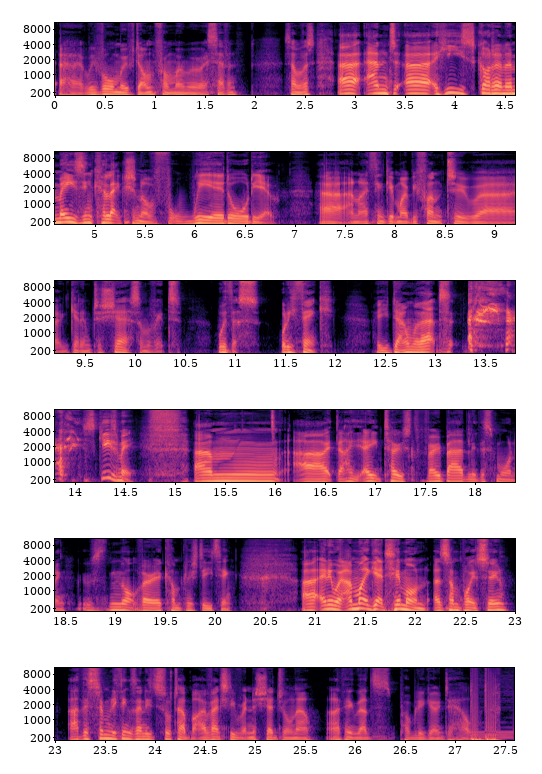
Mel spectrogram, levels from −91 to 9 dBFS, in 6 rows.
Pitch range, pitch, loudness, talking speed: 95-140 Hz, 115 Hz, -16 LUFS, 230 wpm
